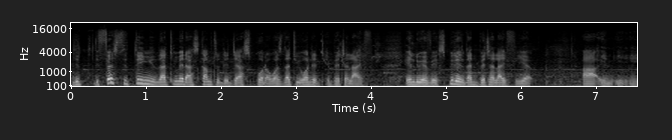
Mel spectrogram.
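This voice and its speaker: A man with a Zimbabwean accent talks at a fairly quick pace in a medium pitch, with music in the background. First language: Shona. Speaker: YouTuber. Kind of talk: casual vlog talk to camera. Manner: halting, with repetitions.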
